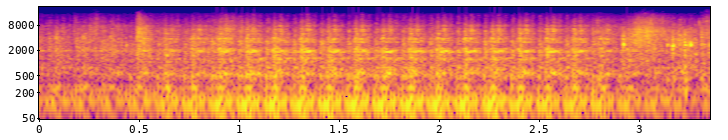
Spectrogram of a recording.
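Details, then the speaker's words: Audi A4 2.0 TDI just after turbo replacement: lumpy, uneven diesel idle wavering at about 3.5 pulses a second, as if one or two cylinders are not firing. Injectors are suspected, and no fault codes are stored. "Okay, it is definitely running rough. What I'm gonna do is hook up the diagnostics to it and we'll see how the injectors are working, because at the moment it sounds like one or two are not working as they should."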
